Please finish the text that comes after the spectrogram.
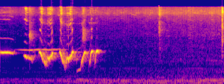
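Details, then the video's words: Murai songbird giving one quick run of looping whistled notes that dip and rise for about a second, then falls silent over a steady low hum. "BURUNG MURAI BERKICAU"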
